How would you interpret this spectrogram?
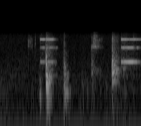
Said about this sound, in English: Sounds like somebody's alarm. It's time to wake up, everybody.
